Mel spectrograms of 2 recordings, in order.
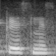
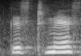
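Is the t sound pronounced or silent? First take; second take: silent; pronounced. First: The t sound is silent. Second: The t sound is pronounced. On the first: The speaker calls it right. "क्रिसमस पढ़ते हैं" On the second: The speaker calls it wrong. "क्रिस्टमस नहीं पढ़ते"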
